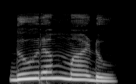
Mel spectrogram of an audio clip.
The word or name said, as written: ದೂರಂಮಾಡು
